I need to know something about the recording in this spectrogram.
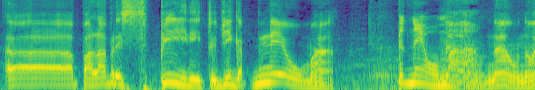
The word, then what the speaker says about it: pneuma: fato pneu uma é a palavra espírito de neuma neuma não não é perdeu uma não é mudo não é neuma neuma meu é isso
